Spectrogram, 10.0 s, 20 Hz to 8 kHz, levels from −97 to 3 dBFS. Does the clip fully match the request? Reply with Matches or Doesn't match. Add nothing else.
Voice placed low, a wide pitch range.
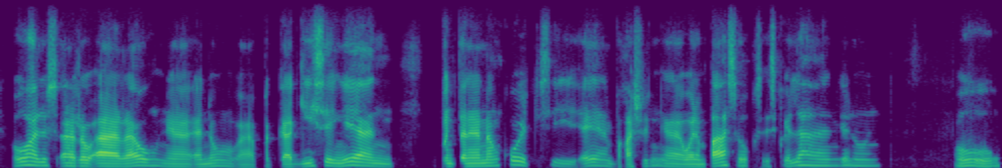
Doesn't match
